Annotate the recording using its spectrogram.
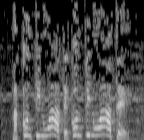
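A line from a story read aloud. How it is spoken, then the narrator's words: Shouting again. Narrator (Italian): gridò ancora quella voce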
